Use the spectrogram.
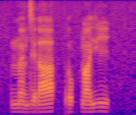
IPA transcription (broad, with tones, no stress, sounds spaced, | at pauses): m ɛ̃˨ d e˨ ɾ a˨˦ | ɾ o˨ k͡p ã˨˦ j i˦˨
